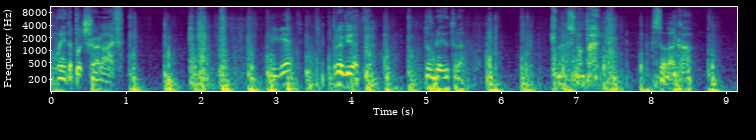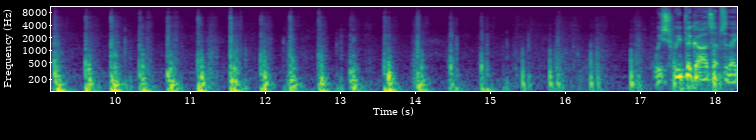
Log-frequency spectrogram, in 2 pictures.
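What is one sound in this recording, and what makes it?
Footsteps thud steadily down wooden stairs.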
